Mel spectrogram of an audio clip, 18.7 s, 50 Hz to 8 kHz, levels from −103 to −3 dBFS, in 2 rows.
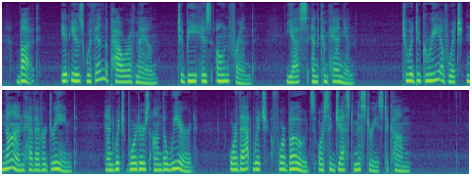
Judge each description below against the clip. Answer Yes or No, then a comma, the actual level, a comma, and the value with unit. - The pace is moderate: No, slow, 130 wpm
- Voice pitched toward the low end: No, high, 210 Hz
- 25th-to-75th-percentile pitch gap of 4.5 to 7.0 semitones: No, average, 2.8 semitones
